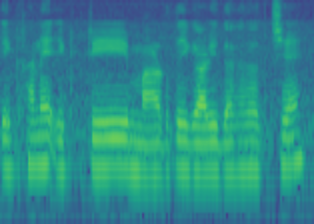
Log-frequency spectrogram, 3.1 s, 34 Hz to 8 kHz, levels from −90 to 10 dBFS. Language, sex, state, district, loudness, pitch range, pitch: Bengali, male, West Bengal, Cooch Behar, -18 LUFS, 125-140 Hz, 135 Hz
